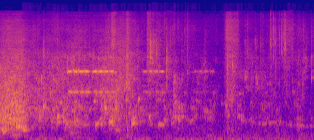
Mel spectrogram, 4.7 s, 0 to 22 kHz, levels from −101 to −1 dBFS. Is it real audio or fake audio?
fake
